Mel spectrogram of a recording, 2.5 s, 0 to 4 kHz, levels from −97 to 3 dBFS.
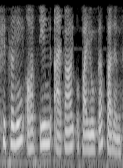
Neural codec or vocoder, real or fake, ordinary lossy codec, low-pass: codec, 16 kHz, 0.5 kbps, FunCodec, trained on LibriTTS, 25 frames a second; fake; AAC, 24 kbps; 3.6 kHz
